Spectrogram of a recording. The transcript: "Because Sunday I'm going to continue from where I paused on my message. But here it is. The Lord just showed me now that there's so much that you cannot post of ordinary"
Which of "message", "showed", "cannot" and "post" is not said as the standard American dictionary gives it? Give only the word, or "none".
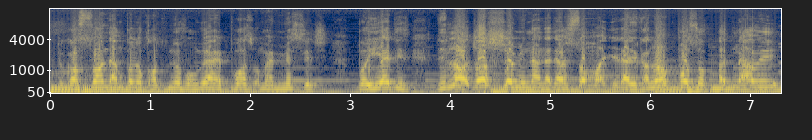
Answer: post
